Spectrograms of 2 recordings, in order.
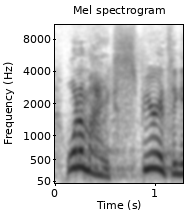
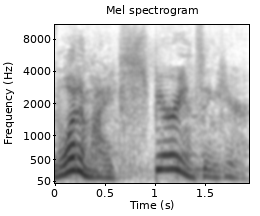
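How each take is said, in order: First: Higher, quicker mock bewilderment; wondering. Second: Low, softer mock bewilderment; wondering. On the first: Moses wondering at the burning bush, higher, quicker bewilderment. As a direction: repeat the question more urgently. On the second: Moses wondering at the burning bush, low bewilderment. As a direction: puzzle it over under your breath. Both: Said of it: "is wondering".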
